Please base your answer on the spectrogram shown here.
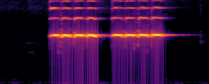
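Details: Pet cockatiel giving a bright, high-pitched whistled phrase in two parts, each made of three or four quick wavering pulses on one steady pitch, the second ending in a thin trailing note, with a quiet background.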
